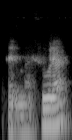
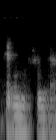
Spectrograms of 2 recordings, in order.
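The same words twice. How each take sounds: First: Hermosura said as fermosura, with an initial f; old form with f. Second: Said in the usual way. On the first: Shown as a demonstration. Teacher shows the old Latin-style hermosura to the class, with f. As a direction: start hermosura with a clear f sound, fer-mo-su-ra. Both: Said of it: "Desaparece la F".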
